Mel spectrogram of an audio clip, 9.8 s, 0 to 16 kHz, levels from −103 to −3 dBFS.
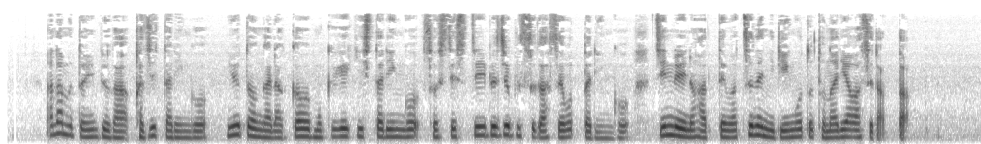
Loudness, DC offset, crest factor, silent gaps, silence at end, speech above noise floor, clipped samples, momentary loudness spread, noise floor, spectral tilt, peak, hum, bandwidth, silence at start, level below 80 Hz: -33 LUFS; under 0.1%; 18 dB; none; 0.75 s; 32 dB; under 0.1%; 9 LU; -65 dBFS; -5 dB/octave; -16 dBFS; none; 11.5 kHz; 0.45 s; -82 dBFS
